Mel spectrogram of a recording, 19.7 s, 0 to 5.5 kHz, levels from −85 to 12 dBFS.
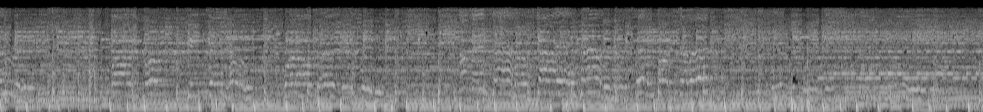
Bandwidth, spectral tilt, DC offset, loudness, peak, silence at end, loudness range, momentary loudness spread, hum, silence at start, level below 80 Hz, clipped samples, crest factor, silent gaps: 4.8 kHz; -9 dB/octave; under 0.1%; -19 LUFS; -6 dBFS; 0 s; 1 LU; 2 LU; none; 0 s; -26 dBFS; under 0.1%; 14 dB; none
